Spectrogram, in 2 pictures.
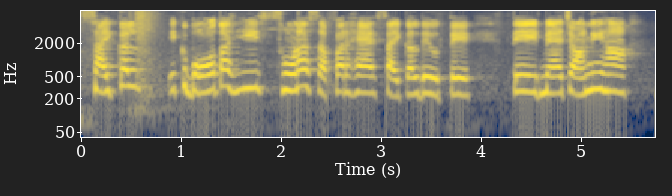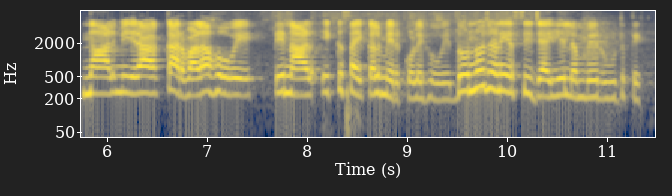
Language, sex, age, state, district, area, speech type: Punjabi, female, 30-45, Punjab, Bathinda, urban, spontaneous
